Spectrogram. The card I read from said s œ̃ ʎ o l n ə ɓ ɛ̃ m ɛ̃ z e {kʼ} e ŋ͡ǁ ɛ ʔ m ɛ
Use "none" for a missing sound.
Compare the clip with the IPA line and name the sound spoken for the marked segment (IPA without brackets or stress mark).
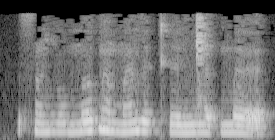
kʰ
